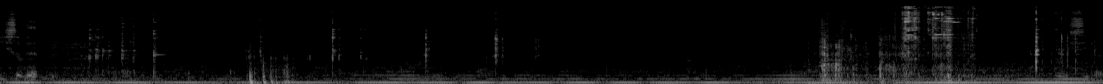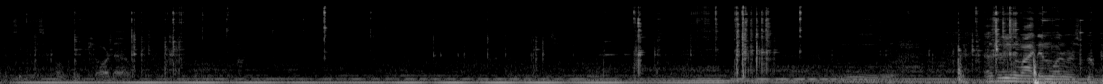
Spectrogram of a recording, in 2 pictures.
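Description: Small metal parts clinking and rattling as a BMW steering lock housing is handled and worked with pliers. The clicks are scattered, with a louder cluster about eight to ten seconds in, over a steady low hum.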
